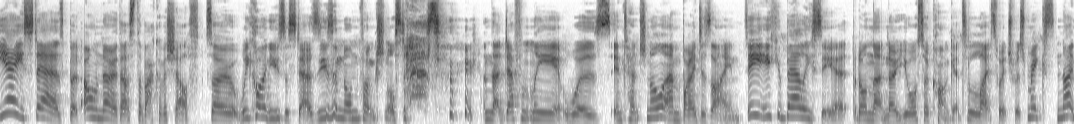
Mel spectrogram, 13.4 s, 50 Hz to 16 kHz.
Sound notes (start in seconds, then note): 5.0 laughs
